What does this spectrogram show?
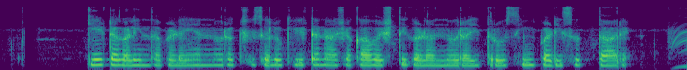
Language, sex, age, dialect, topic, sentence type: Kannada, male, 18-24, Mysore Kannada, agriculture, statement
